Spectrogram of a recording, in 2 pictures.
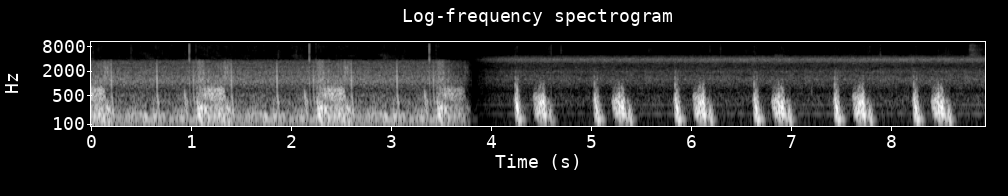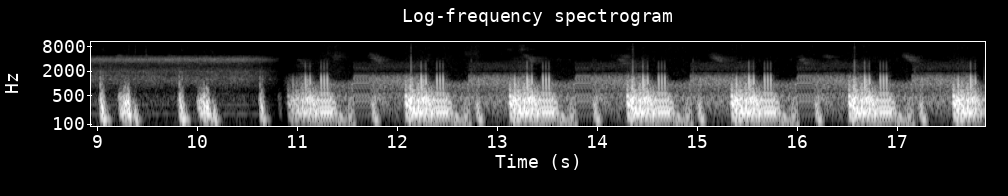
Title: heart sound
